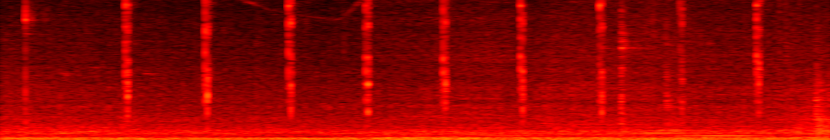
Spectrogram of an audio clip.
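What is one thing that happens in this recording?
Hydraulics whine as an excavator arm swings and lifts.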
